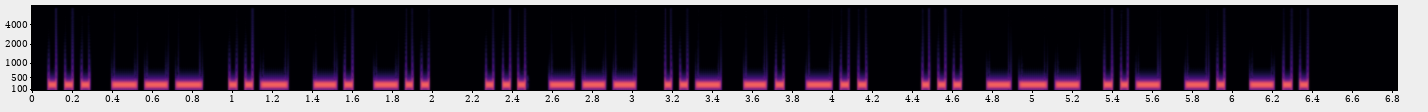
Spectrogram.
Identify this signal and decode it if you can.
Morse code, heard as a keyed tone, about 29 wpm, 250 Hz. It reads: SOUND SOUND SOUND
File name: morse-training-30WPM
